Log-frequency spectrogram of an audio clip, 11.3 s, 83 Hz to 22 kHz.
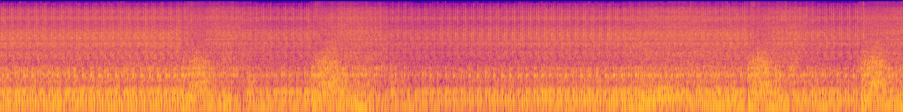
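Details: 2015 Harley FLH Road Glide, 103ci Twin Cam, after a camshaft install and new oil pump: loose, uneven light ticking over the lumpy idle. Oil pressure is present; the hydraulic lifters have not pumped up yet.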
